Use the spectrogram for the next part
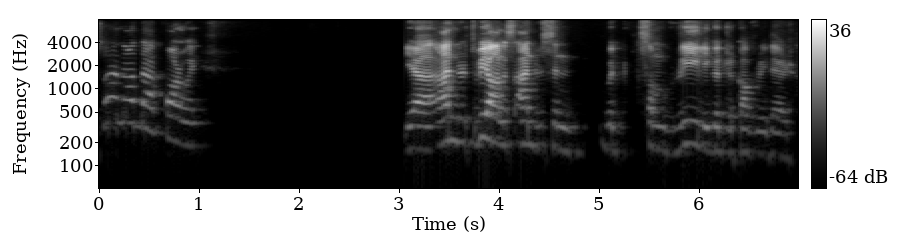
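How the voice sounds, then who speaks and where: A man hosting a football watchalong, giving live commentary that swings between low muttering and sudden excited shouts. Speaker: host of a football watchalong stream. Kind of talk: live match commentary and reaction.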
